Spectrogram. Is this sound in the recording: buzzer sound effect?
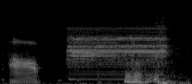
yes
